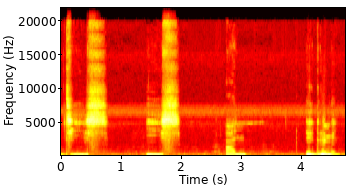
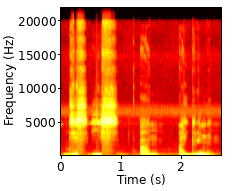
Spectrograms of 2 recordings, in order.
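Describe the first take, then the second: First: This, is, an, agreement spoken one word at a time with pauses. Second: Said in the usual way. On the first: Shown as a demonstration. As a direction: space out each word for learners. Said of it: "Pour dire ceci est un accord". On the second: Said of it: "Ceci est un accord".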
